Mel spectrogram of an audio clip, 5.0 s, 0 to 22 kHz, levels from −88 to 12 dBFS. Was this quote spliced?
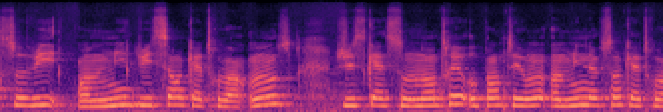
no; 0 cuts

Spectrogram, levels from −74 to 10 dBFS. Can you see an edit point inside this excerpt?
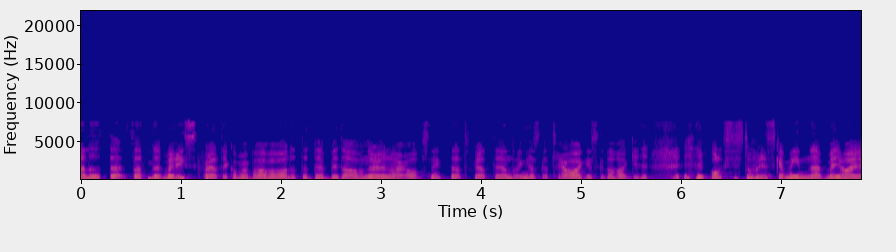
no; 0 cuts

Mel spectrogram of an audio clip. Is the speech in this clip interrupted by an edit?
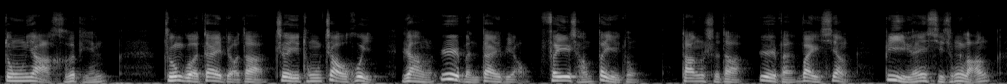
yes; 1 cut; at 4.0 s

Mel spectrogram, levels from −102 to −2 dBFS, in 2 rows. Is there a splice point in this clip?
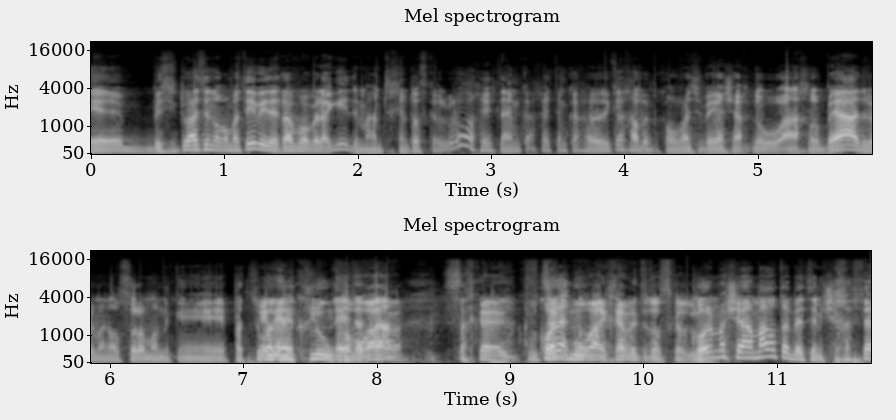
yes; 1 cut; at 1.4 s

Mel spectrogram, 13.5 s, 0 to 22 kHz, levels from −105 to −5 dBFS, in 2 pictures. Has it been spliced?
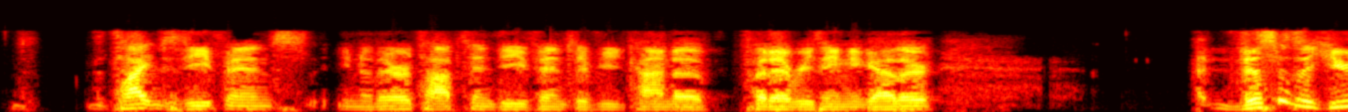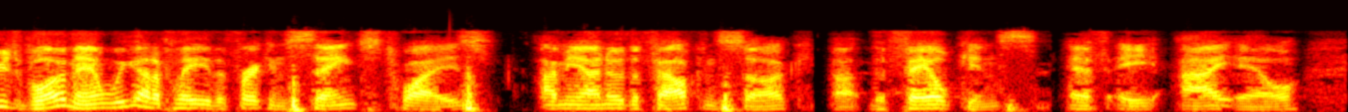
yes; 4 cuts; at 3.1 s, 9.3 s, 10.8 s, 12.0 s

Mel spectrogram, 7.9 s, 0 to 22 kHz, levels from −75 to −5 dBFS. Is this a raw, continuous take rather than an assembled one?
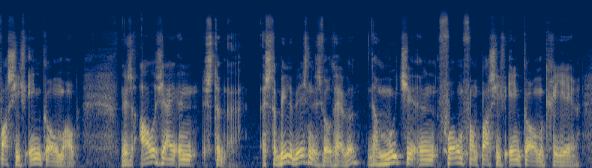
yes; 0 cuts

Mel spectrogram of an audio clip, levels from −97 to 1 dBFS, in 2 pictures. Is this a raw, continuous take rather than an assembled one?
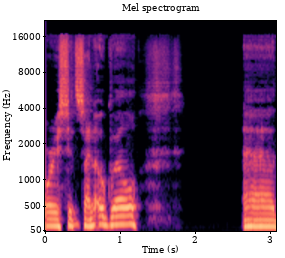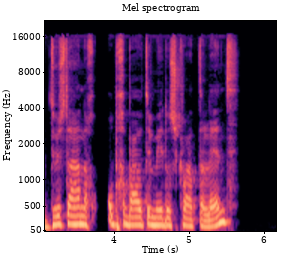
yes; 0 cuts

